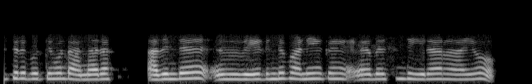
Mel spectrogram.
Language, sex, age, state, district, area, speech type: Malayalam, female, 60+, Kerala, Idukki, rural, conversation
